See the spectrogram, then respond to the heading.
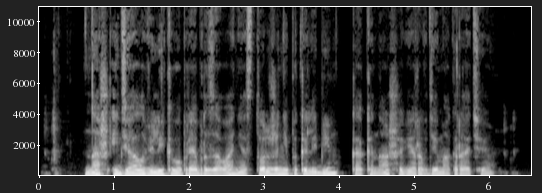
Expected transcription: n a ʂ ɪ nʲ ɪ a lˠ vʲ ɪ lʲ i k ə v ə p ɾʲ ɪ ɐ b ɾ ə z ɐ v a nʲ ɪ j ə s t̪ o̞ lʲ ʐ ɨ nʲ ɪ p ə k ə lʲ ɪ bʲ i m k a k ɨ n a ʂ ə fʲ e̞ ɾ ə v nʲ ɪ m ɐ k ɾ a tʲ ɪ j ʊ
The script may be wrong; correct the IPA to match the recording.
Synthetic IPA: n a ʂ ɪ dʲ ɪ a lˠ vʲ ɪ lʲ i k ə v ə p ɾʲ ɪ ɐ b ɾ ə z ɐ v a nʲ ɪ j ə s t̪ o̞ lʲ ʐ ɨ nʲ ɪ p ə k ə lʲ ɪ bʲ i m k a k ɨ n a ʂ ə vʲ e̞ ɾ ə v dʲ ɪ m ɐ k ɾ a tʲ ɪ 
